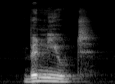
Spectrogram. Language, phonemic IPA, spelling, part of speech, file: Dutch, /bəˈniwt/, benieuwt, verb, Nl-benieuwt.ogg
- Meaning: inflection of benieuwen: 1. second/third-person singular present indicative 2. plural imperative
